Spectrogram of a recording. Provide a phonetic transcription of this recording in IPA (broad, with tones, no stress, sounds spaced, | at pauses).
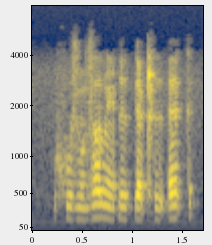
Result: xʷ ɨ˩ z ũ˩ z ʌ˥ l ẽ˩ ɗ ɨ˩ ɠ ɛ˩ ʈʰ ɨ˩ ʔ ɛ˥ k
